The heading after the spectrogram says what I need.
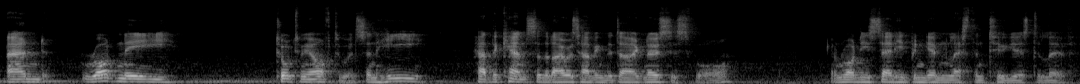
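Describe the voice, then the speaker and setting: A man's voice: lowish voice, slight background noise. Earnest Yorkshire man in an echoey room. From England. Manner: earnest, measured, pausing often. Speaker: leadership coach and show host. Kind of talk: reflective personal storytelling.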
